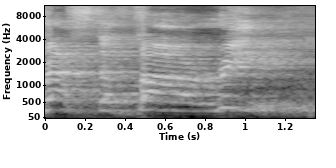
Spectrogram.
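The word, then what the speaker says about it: Ras Tafari: Rastafari, or in Amharic would be pronounced Rastafari.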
